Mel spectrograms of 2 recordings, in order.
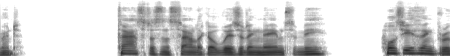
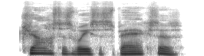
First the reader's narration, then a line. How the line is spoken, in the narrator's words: he muttered to his partner in his Irish brogue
